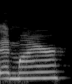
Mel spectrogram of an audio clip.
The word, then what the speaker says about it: Admire: would it be pronounced admire it's it's admired just like the word admirer just making sure okay then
